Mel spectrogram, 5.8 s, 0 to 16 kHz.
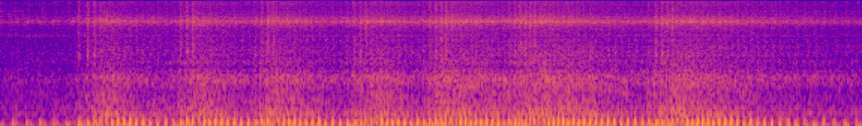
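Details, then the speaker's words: Honda Vario 125 FI scooter after a full internal engine teardown and cleaning: a smooth, even single-cylinder idle with no rattles, no longer rough as it was before. "suaranya sudah halus tidak seperti kemarin ini bongkar total bagian internal sudah saya bersihkan secara maksimal"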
